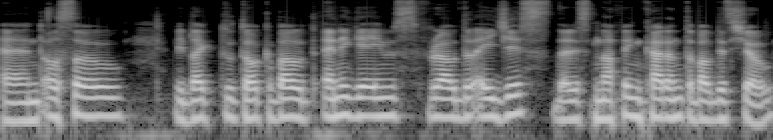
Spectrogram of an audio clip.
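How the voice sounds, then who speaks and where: A man speaks in an ordinary speaking voice at a medium pitch and a moderate pace. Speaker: podcast host. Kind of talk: casual chat.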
